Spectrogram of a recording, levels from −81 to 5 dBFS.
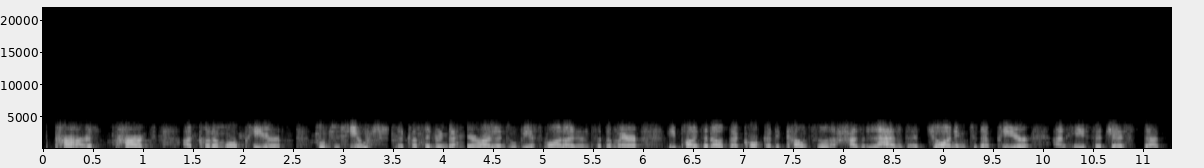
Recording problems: phone-call audio; poor line
household noises; faint; throughout; 25 dB below the speech
choppy; very; from 1.5 to 4 s; 14% of the speech affected

